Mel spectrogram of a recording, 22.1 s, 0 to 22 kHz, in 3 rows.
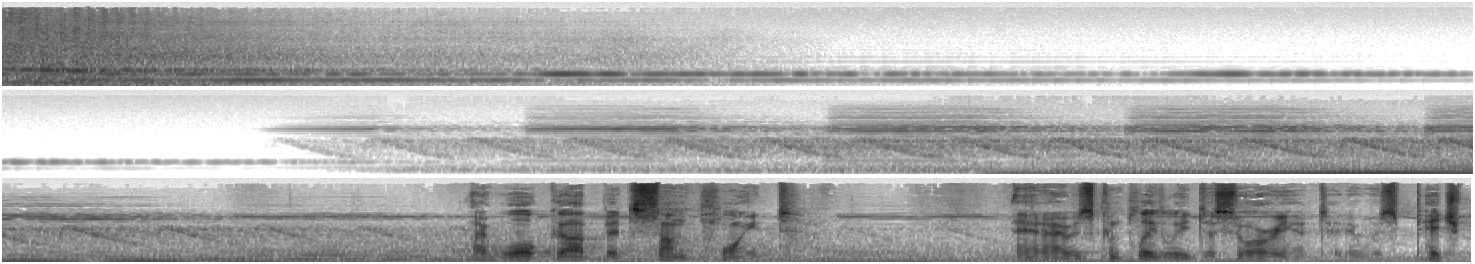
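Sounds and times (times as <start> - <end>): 
heavy low emergency truck engine rumble: 0.0 - 3.6, 12.4 - 22.0
emergency truck siren wailing: 0.0 - 4.8, 8.8 - 22.0
speech: 17.1 - 18.8, 19.8 - 22.0.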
